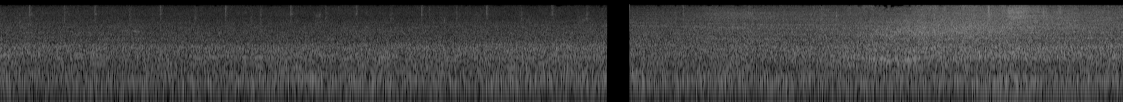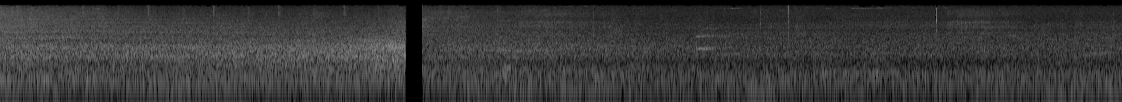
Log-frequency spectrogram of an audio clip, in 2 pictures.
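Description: Road traffic: cars driving by on a busy road, with one vehicle passing close and loudest about ten seconds in. The sound drops out briefly twice at cuts in the footage.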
